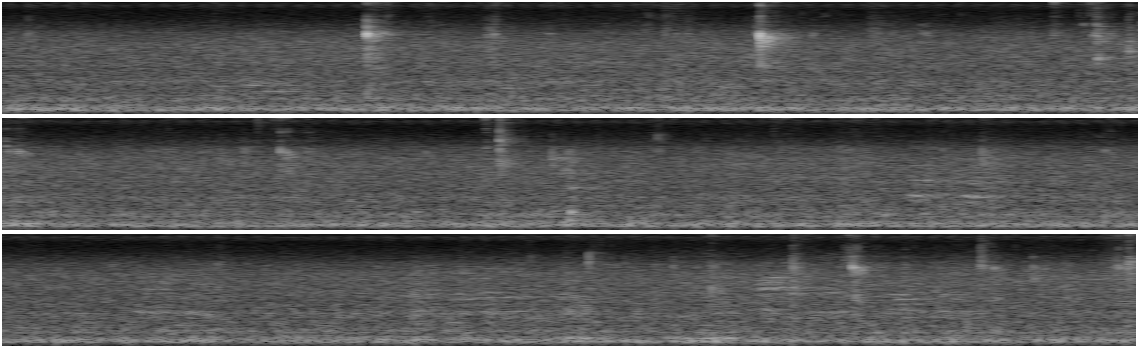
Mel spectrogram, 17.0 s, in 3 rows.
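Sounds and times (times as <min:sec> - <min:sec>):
wet squishing chewing: 0:01.8 - 0:07.4, 0:14.0 - 0:17.0.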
